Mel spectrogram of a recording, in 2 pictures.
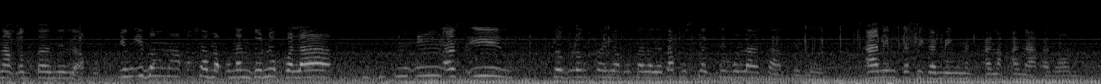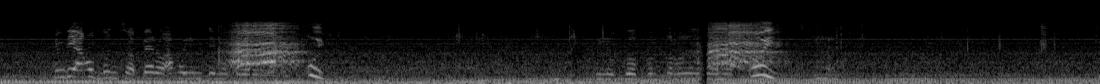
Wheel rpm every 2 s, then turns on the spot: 0, 0, 0, 0, 0, 0, 20, 0, 20, 0, 0.
none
